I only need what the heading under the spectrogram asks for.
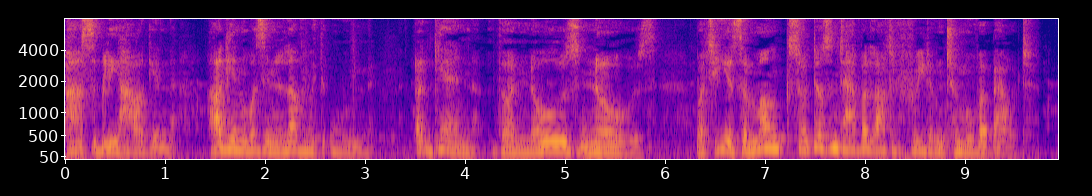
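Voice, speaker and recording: A put-on character voice at middle pitch and moderate pace. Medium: game stream. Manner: rambling, crude, talks of self by name.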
